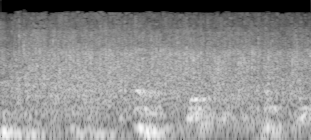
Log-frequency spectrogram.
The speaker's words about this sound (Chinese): 其实呢这些方法你们鼓掌啊，不是，我说你们鼓掌啊，鼓得太早了。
